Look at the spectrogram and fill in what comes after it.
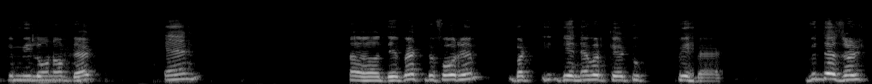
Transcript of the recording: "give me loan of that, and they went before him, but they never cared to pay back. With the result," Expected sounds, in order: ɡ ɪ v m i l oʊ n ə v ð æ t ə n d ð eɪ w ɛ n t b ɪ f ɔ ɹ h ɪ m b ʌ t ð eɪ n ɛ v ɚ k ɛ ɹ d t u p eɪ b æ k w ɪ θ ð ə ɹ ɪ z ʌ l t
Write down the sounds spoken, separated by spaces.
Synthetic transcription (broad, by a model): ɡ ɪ m i l oʊ n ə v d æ t ə n d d eɪ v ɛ t b ɪ f ɔ ɹ h ɪ m b ʌ t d eɪ n ɛ v ɚ k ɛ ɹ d t u p eɪ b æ k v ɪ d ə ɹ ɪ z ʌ l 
